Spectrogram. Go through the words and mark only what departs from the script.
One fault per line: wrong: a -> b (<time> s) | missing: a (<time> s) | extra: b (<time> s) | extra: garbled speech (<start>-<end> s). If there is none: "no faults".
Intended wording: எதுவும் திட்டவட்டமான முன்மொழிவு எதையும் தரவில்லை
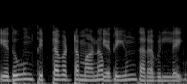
missing: முன்மொழிவு (1.0 s)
